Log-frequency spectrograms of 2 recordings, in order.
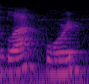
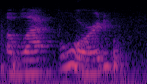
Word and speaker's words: blackboard: what is a Blackboard when you put stress on the first word Blackboard is that thing that you write on with chalk right whereas if you put stress on the second unit Blackboard so for example if I tell you I'm writing on the Blackboard that means I'm writing on a board which is black you know so a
